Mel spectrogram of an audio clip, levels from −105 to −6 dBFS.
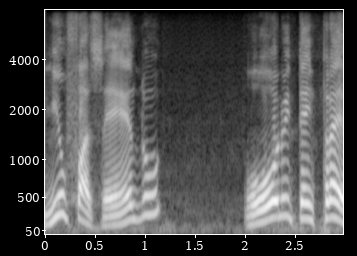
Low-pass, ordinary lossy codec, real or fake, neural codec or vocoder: none; none; fake; codec, 16 kHz, 2 kbps, FunCodec, trained on Chinese and English, 25 frames a second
